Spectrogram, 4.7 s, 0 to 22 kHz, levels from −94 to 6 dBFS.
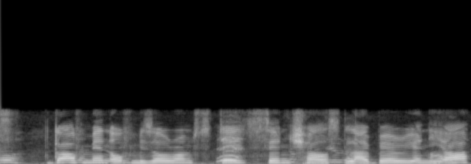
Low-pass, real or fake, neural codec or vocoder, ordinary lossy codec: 7.2 kHz; real; none; none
